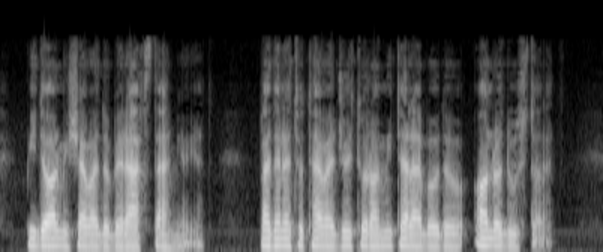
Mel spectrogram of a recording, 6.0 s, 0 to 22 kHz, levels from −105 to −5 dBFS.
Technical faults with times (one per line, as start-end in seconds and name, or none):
0.00-6.04 low-delay AAC compression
